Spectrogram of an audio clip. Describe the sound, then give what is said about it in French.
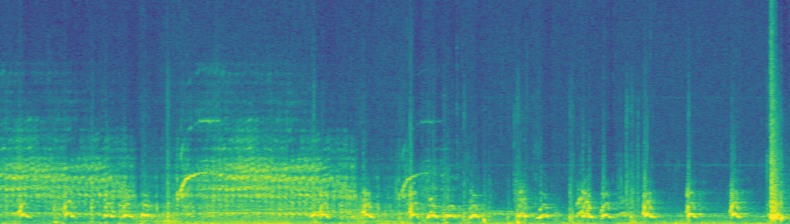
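A horse whinnies loudly early on as its rider dismounts at a château, then a dog runs up and barks in a rapid string of sharp yelps and woofs, with low rumbling noise underneath throughout. “Elle descend de cheval. Un chien accourt à elle et aboie.”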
